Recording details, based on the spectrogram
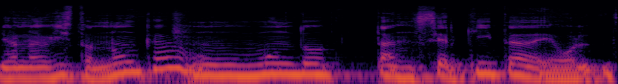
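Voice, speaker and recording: There is audible room echo as a man talks at a moderate pace. His voice is fairly high, with a dark, mellow tone. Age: 60s. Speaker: economics professor and investment commentator. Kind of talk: radio interview.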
